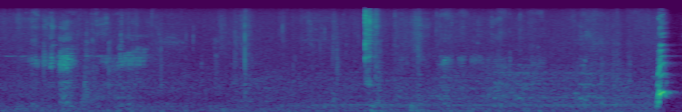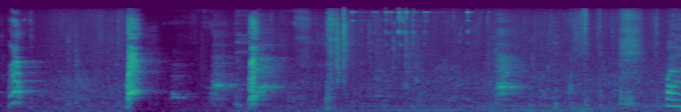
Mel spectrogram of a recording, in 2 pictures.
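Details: Six-week-old Cavalier King Charles Spaniel puppies, five in all, romp on a deck with their mother Diva. Sharp, loud bark bursts cluster in the second half, separated by short quiet gaps, with scuffling and a few human words.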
